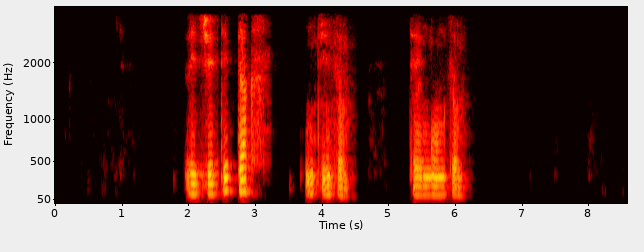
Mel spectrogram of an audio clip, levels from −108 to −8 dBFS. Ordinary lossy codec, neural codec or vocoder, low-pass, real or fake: AAC, 16 kbps; none; 3.6 kHz; real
